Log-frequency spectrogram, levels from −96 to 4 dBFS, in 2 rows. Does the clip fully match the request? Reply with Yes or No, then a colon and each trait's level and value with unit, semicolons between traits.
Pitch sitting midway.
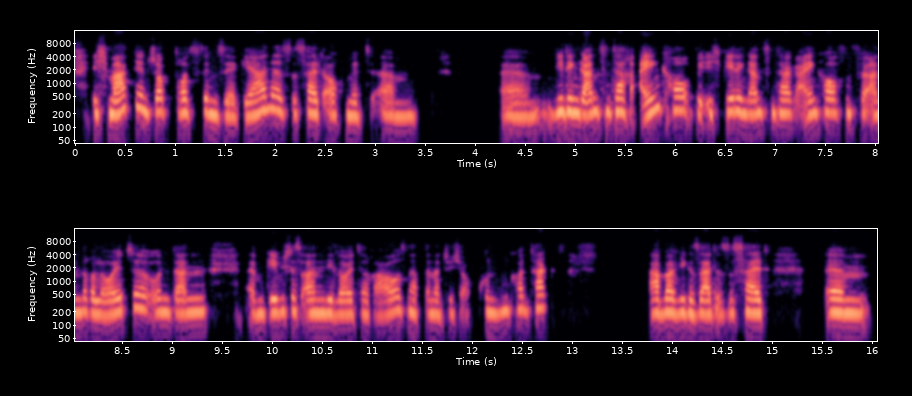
No: high, 200 Hz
